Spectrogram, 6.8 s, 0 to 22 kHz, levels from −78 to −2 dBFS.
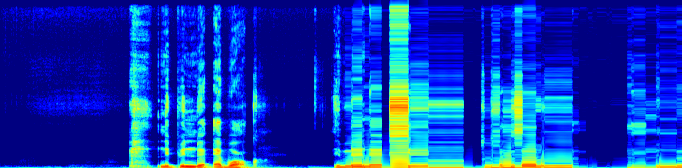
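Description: It's a speech clip, and from about 3.46 s right through to 6.83 s the voice collapses into robotic sound from repeated short buffers. It turns into a stiff, metallic buzz locked at about 93.8 Hz that only loosely tracks the words, and essentially all of that stretch is affected. The likely cause is audio arriving too rarely, so the playback side keeps looping a tiny chunk, roughly 10.7 ms given that buzz frequency, and skipping the real signal.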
